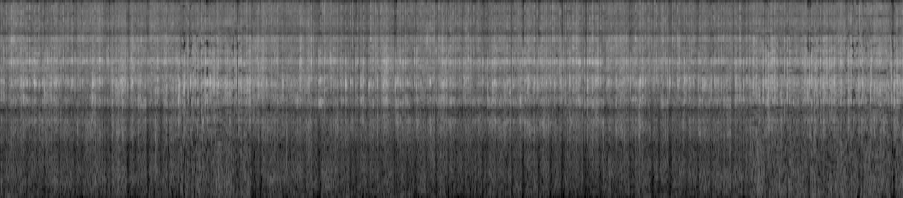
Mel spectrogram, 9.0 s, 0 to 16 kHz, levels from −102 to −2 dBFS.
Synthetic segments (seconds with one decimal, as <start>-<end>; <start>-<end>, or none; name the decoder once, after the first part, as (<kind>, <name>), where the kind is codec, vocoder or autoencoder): 0.0-1.8 (codec, SNAC); 2.5-7.5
